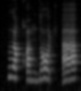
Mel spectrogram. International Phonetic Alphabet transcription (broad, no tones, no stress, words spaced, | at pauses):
ɯ qʼomdɔt͡ʃʼa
